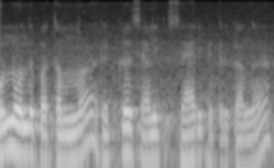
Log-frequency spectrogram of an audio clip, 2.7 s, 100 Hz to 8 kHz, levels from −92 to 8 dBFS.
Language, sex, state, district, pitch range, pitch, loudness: Tamil, male, Tamil Nadu, Namakkal, 120-140 Hz, 125 Hz, -16 LUFS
